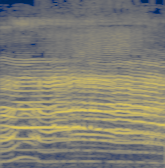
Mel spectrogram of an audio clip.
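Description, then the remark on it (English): A person imitates a Klingon death scream: one loud, sustained yell that rises briefly in pitch, then holds a steady, strained, harmonically rich tone for under two seconds. “But let's mark this momentous day by screaming for dead Klingons.”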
